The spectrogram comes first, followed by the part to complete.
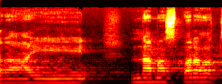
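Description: A man's voice chanting a sermon in a drawn-out, sung style, holding one long low note for nearly a second, breaking off briefly, then starting a new wavering phrase.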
